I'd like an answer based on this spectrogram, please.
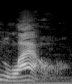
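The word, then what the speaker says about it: Lowe: 2-0 instead they're 1-1 brandon lau spelled l-o-w-e but pronounced like charlie law though the old hitting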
